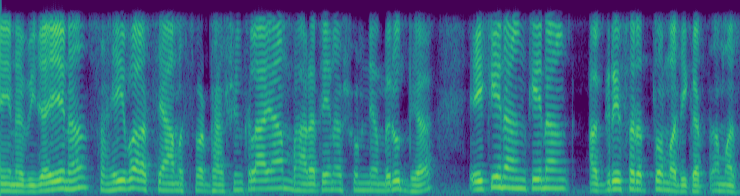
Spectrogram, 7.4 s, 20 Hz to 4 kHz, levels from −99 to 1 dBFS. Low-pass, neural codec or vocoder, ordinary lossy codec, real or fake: 3.6 kHz; codec, 44.1 kHz, 7.8 kbps, Pupu-Codec; none; fake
